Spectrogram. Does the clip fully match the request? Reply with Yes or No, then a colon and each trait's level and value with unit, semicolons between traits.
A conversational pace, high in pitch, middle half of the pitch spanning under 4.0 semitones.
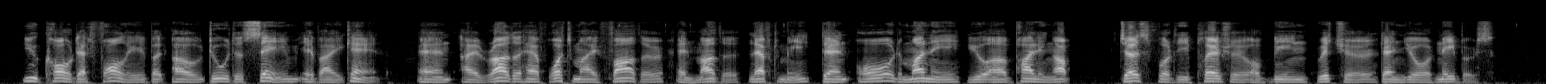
No: average, 160 wpm; low, 120 Hz; average, 2.9 semitones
